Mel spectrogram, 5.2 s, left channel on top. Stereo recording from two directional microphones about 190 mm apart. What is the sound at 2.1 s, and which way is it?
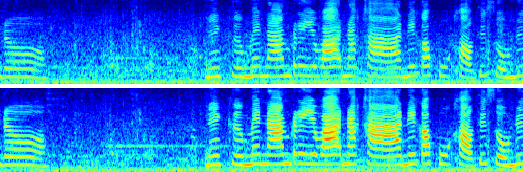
A woman's voice, 10° left (ahead or behind).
